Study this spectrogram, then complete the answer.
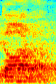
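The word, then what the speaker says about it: Dhara: So then I found a nice neutral Persian name, Dara, D-A-R-A. Nobody knows what it is. And then my wife wanted to Indianize it, so she added a silent H after the D.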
